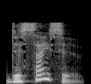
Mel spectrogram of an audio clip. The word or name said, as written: decisive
